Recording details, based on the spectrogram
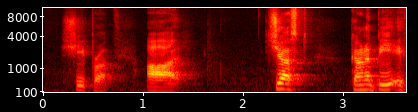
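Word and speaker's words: Chypre: for those who didn't know that's how it's pronounced is shipra shipra uh just gonna be a fragrance that exudes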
